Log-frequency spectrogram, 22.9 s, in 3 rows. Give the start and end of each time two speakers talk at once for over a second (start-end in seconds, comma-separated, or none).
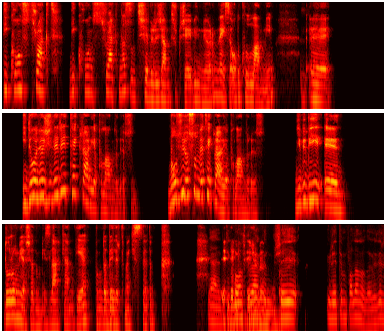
19.7-21.1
